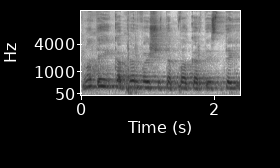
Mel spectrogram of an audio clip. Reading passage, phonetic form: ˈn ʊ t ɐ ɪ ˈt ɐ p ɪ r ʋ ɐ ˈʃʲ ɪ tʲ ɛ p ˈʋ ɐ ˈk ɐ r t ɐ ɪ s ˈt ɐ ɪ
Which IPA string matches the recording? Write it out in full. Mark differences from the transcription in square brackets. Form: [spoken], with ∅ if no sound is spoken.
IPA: ˈn ʊ t ɐ ɪ [ˈk] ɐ p ɪ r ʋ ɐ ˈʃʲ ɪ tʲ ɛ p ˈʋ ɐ ˈk ɐ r t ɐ ɪ s ˈt ɐ ɪ

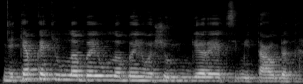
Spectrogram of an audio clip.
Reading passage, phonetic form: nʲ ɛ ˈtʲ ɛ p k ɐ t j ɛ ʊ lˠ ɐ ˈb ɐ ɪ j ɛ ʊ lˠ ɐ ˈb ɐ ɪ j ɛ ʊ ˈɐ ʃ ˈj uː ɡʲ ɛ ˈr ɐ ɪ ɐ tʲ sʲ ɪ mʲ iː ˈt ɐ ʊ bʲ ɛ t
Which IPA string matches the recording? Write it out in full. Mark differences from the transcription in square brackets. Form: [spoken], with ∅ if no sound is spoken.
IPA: nʲ ɛ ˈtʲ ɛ p k ɐ t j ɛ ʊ lˠ ɐ ˈb ɐ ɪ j ɛ ʊ lˠ ɐ ˈb ɐ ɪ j ɛ ʊ ˈɐ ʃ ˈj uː ɡʲ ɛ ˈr ɐ ɪ ɐ tʲ sʲ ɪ mʲ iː ˈt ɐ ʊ bʲ ɛ t

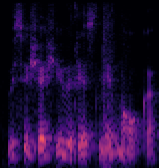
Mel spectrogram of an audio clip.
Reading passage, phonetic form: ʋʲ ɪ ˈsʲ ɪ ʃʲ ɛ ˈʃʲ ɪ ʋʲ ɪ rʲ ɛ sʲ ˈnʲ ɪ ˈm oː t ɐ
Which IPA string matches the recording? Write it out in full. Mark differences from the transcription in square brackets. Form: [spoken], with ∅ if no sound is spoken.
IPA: ʋʲ ɪ ˈsʲ ɪ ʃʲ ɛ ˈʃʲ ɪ ʋʲ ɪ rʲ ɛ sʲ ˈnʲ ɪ ˈm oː [k] ɐ

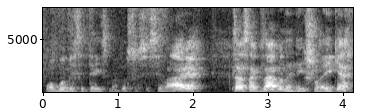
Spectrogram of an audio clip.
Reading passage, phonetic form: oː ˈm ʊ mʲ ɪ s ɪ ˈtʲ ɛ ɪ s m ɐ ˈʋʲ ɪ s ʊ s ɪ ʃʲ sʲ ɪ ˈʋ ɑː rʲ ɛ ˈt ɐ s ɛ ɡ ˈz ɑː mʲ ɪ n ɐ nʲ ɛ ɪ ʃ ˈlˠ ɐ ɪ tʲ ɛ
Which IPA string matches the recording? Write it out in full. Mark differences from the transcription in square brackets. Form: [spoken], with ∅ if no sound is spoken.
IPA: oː ˈm ʊ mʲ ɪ s ɪ ˈtʲ ɛ ɪ s m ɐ ˈʋʲ ɪ s ʊ s ɪ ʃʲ sʲ ɪ ˈʋ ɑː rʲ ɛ ˈt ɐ s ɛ ɡ ˈz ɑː mʲ ɪ n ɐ nʲ ɛ ɪ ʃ ˈlˠ ɐ ɪ [kʲ] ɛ

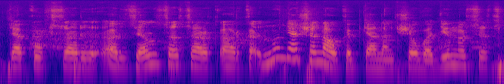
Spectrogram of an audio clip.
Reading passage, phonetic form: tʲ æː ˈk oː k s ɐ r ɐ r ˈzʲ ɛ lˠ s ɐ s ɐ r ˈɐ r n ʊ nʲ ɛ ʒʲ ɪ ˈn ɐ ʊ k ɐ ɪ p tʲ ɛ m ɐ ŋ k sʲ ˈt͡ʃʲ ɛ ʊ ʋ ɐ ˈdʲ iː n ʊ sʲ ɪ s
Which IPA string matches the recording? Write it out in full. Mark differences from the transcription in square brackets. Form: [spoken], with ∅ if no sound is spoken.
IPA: tʲ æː ˈk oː k s ɐ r ɐ r ˈzʲ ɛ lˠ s ɐ s ɐ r ˈɐ r n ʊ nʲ ɛ ʒʲ ɪ ˈn ɐ ʊ k ɐ ɪ p tʲ ɛ [n] ɐ ŋ k sʲ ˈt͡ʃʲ ɛ ʊ ʋ ɐ ˈdʲ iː n ʊ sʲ ɪ s

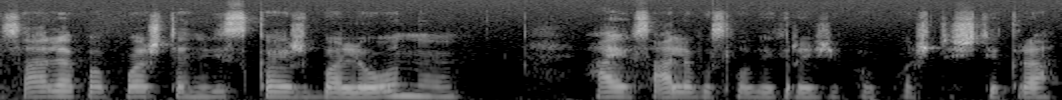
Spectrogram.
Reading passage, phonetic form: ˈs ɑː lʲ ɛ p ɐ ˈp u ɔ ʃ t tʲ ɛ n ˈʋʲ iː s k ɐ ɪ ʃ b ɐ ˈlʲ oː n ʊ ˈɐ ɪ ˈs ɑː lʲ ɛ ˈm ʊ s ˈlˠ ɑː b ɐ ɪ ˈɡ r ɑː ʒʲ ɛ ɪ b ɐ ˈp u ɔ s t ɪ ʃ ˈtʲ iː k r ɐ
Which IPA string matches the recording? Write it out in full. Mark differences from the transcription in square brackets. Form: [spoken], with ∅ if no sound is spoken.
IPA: ˈs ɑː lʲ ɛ p ɐ ˈp u ɔ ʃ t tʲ ɛ n ˈʋʲ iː s k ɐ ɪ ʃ b ɐ ˈlʲ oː n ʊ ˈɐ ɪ ˈs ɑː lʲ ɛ [ˈb] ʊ s ˈlˠ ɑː b ɐ ɪ ˈɡ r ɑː ʒʲ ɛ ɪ [p] ɐ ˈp u ɔ [ʃ] t ɪ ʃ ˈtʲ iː k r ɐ

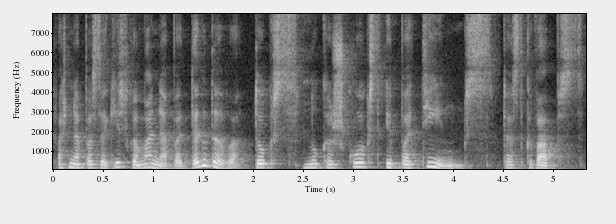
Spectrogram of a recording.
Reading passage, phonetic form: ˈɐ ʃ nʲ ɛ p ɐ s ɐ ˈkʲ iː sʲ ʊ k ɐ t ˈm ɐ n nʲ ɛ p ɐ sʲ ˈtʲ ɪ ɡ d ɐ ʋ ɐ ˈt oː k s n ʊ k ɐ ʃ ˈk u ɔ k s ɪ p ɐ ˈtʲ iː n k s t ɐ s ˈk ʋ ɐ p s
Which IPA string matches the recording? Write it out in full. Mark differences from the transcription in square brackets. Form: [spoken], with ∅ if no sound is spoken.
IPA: ˈɐ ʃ nʲ ɛ p ɐ s ɐ ˈkʲ iː sʲ ʊ k ɐ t ˈm ɐ n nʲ ɛ p ɐ [∅] ˈtʲ ɪ ɡ d ɐ ʋ ɐ ˈt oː k s n ʊ k ɐ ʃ ˈk u ɔ k s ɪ p ɐ ˈtʲ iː [ŋ] k s t ɐ s ˈk ʋ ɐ p s

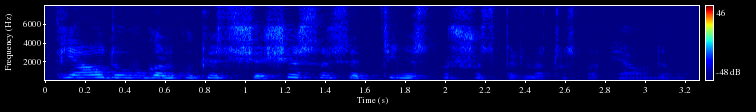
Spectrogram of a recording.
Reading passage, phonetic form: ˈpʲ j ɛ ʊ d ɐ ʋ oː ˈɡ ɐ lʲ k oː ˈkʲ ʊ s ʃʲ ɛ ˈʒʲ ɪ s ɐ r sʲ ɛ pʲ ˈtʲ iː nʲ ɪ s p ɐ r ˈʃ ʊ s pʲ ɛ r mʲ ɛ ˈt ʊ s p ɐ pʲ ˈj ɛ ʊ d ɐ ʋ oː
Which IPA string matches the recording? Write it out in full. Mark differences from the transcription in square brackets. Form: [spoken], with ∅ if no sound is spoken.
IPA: ˈpʲ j ɛ ʊ d ɐ ʋ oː ˈɡ ɐ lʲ k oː ˈkʲ ʊ s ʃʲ ɛ [ˈʃʲ] ɪ s ɐ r sʲ ɛ pʲ ˈtʲ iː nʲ ɪ s p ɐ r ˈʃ ʊ s pʲ ɛ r mʲ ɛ ˈt ʊ s p ɐ pʲ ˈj ɛ ʊ d ɐ ʋ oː

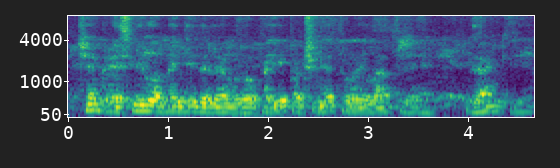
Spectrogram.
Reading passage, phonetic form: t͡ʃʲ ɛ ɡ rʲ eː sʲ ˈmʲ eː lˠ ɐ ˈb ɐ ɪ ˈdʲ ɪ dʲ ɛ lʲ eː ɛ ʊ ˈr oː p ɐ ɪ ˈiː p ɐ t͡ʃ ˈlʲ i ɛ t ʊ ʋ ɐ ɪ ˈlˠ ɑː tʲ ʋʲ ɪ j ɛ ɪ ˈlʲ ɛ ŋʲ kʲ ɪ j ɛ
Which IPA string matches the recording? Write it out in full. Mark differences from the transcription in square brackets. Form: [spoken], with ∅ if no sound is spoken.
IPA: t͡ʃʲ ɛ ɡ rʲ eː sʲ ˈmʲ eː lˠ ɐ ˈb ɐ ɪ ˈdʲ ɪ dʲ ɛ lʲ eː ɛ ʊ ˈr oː p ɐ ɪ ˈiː p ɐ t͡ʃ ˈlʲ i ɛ t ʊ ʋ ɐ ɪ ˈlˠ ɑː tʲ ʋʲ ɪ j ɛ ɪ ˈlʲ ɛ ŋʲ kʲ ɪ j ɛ

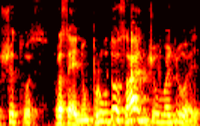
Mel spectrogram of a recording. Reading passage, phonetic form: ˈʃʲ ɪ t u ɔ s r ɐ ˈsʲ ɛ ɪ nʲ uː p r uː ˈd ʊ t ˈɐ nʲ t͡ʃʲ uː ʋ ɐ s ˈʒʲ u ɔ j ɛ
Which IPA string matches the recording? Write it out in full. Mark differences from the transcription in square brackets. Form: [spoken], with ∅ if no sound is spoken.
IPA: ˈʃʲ ɪ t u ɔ s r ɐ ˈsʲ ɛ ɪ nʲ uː p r uː ˈd ʊ [s] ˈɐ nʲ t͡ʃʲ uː ʋ ɐ [∅] ˈʒʲ u ɔ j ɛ

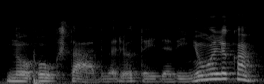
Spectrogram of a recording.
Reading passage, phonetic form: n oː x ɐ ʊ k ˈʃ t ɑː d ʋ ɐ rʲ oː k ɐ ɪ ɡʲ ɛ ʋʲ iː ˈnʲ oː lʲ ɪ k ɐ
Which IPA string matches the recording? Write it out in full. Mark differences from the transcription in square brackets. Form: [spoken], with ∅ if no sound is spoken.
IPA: n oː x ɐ ʊ k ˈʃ t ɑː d ʋ ɐ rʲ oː [t] ɐ ɪ [dʲ] ɛ ʋʲ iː ˈnʲ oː lʲ ɪ k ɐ

